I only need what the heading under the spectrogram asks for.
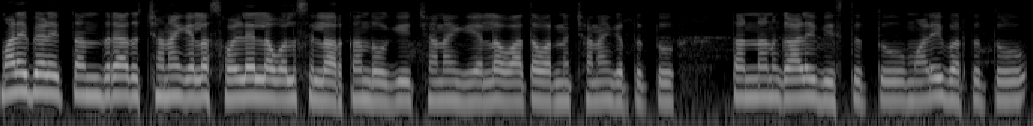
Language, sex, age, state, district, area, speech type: Kannada, female, 30-45, Karnataka, Vijayanagara, rural, spontaneous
